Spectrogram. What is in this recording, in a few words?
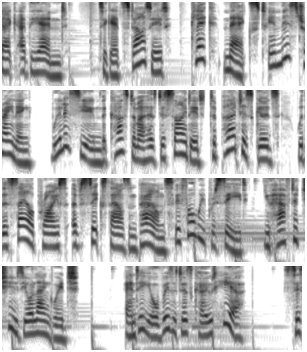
e-learning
